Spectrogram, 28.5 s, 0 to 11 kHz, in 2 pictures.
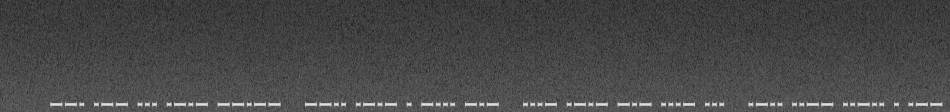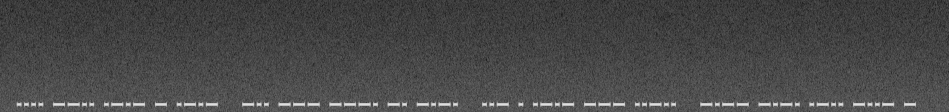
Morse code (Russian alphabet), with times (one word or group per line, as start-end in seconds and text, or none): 0.8-4.2 ГВСЯЪ
4.6-7.5 ЗЯЕБК
7.9-10.9 ЖЯКЖС
11.2-14.1 ЛЮЭЕВ
14.5-17.5 ХЗЯТЯ
17.9-21.1 ДОЧНЦ
21.5-24.4 УЕЯОЭ
24.8-28.0 ЫЦЛЬТ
